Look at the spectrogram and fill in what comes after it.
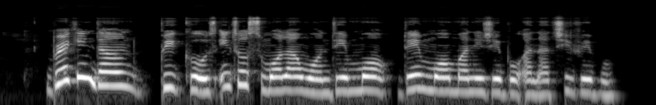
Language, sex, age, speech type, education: Nigerian Pidgin, female, 15-29, spontaneous, tertiary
